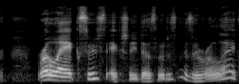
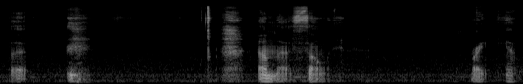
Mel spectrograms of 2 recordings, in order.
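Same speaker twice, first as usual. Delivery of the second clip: muttered aside; 6 semitones lower, 13 dB quieter than usual. Real, not acted.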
